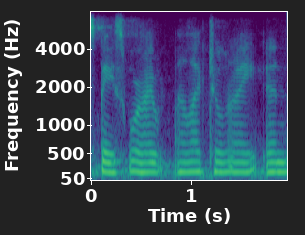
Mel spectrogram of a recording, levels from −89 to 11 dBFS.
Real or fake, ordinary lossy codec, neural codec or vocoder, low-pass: fake; Opus, 16 kbps; codec, 16 kHz, 4 kbps, X-Codec, HuBERT features, trained on balanced general audio; 7.2 kHz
